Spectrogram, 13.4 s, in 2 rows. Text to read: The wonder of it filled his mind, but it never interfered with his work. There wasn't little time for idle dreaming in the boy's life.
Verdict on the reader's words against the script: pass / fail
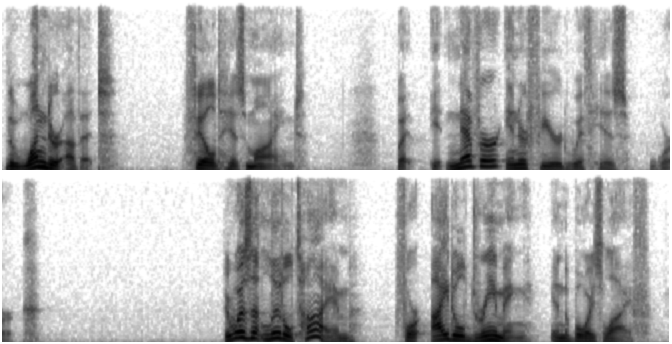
pass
